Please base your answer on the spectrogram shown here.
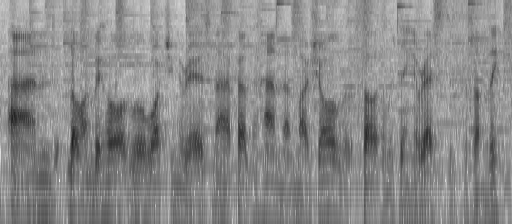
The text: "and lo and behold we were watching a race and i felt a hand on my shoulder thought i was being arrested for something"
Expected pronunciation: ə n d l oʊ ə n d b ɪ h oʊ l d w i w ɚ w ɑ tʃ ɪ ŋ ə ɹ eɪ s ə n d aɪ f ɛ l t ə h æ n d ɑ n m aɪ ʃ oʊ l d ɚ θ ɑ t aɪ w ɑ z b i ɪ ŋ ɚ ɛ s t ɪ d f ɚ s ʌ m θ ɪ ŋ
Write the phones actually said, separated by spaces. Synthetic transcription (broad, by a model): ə n l oʊ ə n b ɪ h oʊ l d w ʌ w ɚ w ɑ tʃ ɪ ŋ ə ɹ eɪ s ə n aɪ f ɛ l t ə h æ n d n m aɪ ʃ oʊ l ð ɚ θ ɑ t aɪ w ɑ z b i ɪ ŋ ɚ ɛ s t ɪ d f ɚ s ʌ m θ ɪ ŋ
